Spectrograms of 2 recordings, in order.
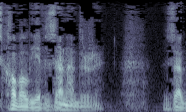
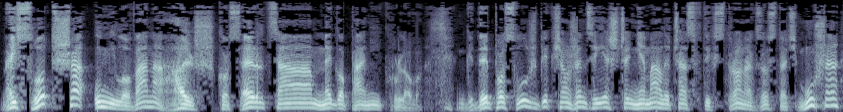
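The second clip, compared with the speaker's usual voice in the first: raised, loud lover's letter voice; tender letter reading; 7 semitones higher, 7 dB louder than usual. Acted. Zagloba reading the love letter aloud, ardent and loud.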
